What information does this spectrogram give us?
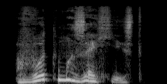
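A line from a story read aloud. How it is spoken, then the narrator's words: Scornful snort. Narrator (Russian): фыркнула она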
